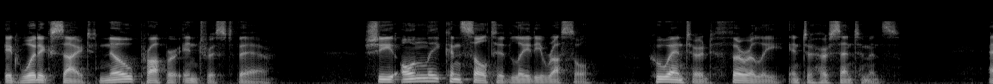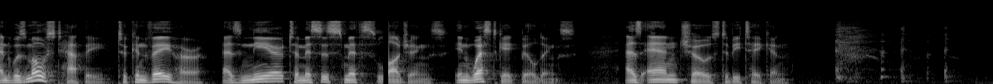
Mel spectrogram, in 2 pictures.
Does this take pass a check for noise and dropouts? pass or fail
fail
